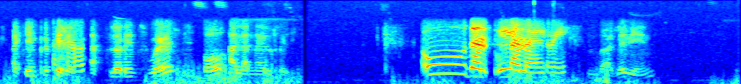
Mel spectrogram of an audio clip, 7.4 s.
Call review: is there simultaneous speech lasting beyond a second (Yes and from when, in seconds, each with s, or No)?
No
